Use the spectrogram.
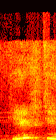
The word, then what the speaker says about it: кігті: лише звісно п'ять винятків кігті нігті легко вогко і дігтяро ці всі слова у вимові матимуть х але на письмі звісно вони матимуть г кі г ті ніг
